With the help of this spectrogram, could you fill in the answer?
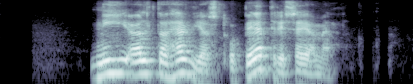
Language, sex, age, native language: Icelandic, male, 40-49, Icelandic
